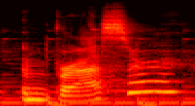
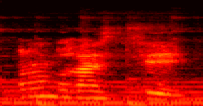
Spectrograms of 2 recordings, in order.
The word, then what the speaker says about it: embrasser: Embrasser?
